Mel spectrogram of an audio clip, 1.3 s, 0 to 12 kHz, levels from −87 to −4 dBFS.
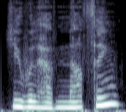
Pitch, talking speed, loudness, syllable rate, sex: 185 Hz, 190 wpm, -13 LUFS, 4.4 syllables/s, male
